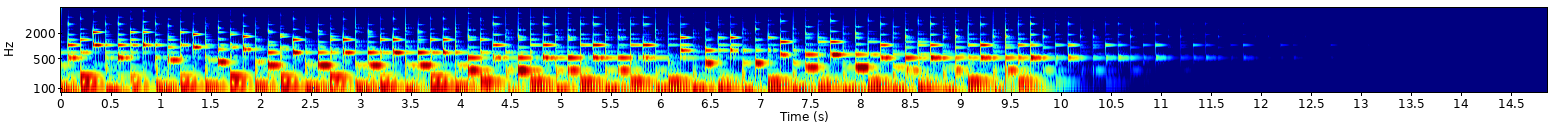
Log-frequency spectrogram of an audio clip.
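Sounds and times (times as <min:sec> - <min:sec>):
Waldorf Quantum synthesizer: 0:00.0 - 0:11.5.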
